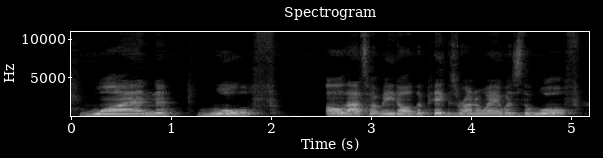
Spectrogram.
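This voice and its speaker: This librarian's voice is on the low side and steady in tone. She reads picture books aloud to preschoolers, pausing for questions to the children, with a gentle, deliberate delivery.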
